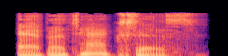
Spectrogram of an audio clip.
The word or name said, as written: epitaxis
